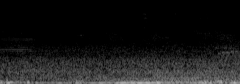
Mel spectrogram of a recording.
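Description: Quiet outdoor ambience: a low, steady rumble with nothing else standing out.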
